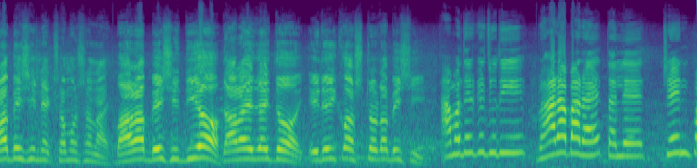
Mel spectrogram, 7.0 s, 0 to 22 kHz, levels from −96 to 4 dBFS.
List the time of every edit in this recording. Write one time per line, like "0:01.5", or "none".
0:01.1
0:04.3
